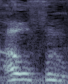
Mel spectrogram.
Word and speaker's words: Ofu: That's Ofu rhymes with tofu.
